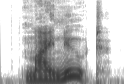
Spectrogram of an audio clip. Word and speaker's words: minute: The proper word is pronounced minute, or in something very small, although it's spelled the same way as minute.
